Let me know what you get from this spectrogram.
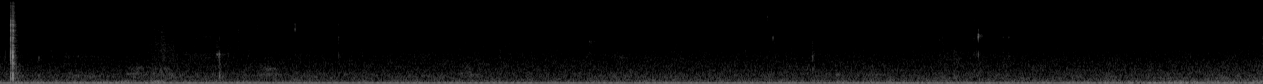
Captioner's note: scissors snipping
